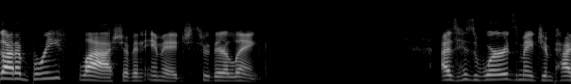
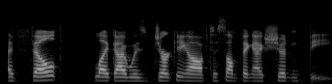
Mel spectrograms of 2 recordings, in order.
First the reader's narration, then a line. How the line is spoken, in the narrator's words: Jinpachi muttered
